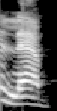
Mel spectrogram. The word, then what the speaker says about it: lamb: LAMB spelling है इसके, लेकिन हम इसको प्रोनाउंस क्या करते हैं? लैम्प.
